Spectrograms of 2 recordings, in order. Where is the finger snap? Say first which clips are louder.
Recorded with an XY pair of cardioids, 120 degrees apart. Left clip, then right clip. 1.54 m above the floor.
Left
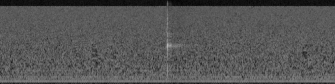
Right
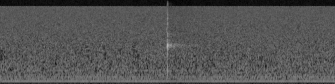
Even; 5° right, 1.0 m.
